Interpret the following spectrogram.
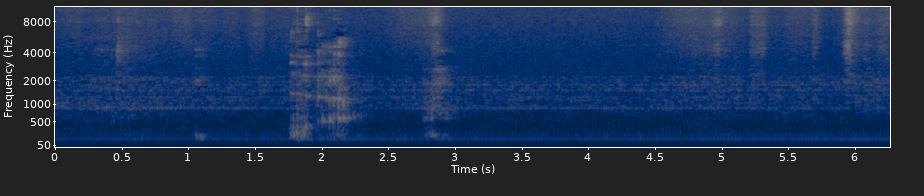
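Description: A man burping about two seconds in, with a shorter burp just under a second later, while chugging a gallon of milk.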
